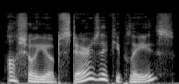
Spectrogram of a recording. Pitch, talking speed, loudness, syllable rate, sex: 165 Hz, 270 wpm, -16 LUFS, 5.4 syllables/s, male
